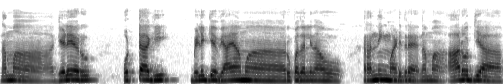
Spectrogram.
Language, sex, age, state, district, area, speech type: Kannada, male, 18-30, Karnataka, Dakshina Kannada, urban, spontaneous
